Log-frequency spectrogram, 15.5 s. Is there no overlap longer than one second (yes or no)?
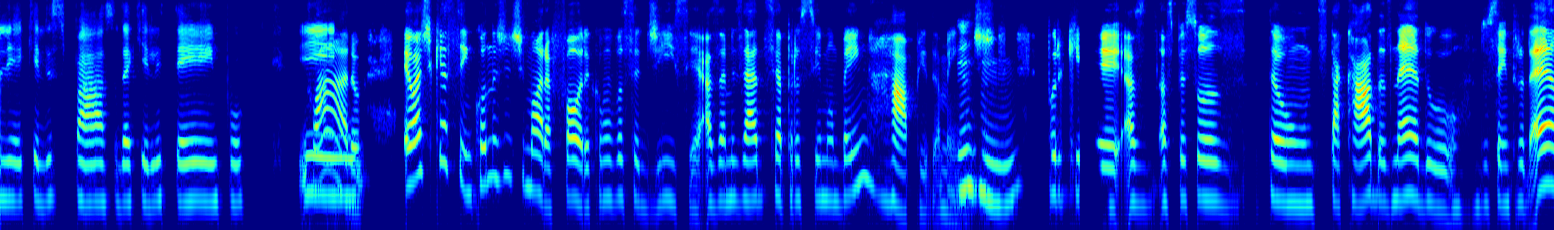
yes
